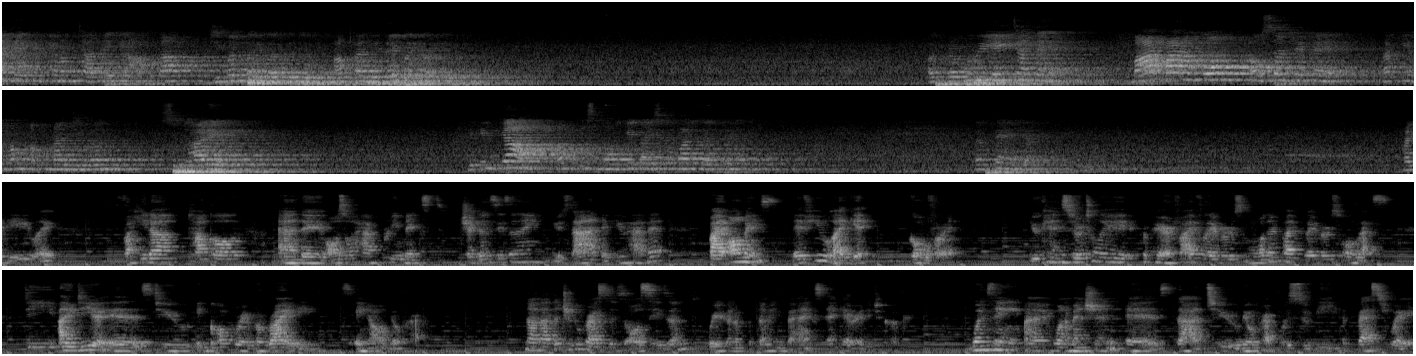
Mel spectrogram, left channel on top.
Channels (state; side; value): different; both; correlation 0.00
